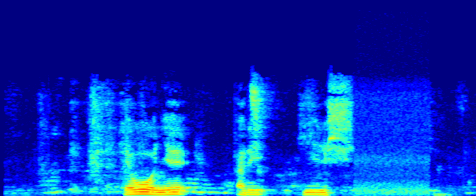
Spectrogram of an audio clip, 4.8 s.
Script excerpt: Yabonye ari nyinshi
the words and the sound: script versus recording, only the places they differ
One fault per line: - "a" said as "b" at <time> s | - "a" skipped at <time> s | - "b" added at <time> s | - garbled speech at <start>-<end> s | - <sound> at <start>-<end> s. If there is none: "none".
none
